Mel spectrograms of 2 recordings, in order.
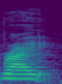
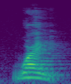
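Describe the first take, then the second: First: The word starts with an R sound. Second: The word starts with a W sound. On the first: The speaker calls it wrong. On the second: The speaker calls it right.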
